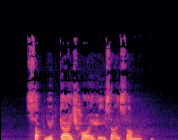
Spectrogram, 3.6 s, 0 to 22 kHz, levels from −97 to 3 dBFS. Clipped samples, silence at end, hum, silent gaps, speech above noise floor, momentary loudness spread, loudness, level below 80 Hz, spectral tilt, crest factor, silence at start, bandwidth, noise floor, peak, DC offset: under 0.1%; 0.5 s; none; none; 46 dB; 15 LU; -19 LUFS; -60 dBFS; -3.5 dB/octave; 18 dB; 0.55 s; 16.5 kHz; -65 dBFS; -2 dBFS; under 0.1%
